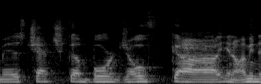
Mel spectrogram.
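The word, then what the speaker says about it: Česká zbrojovka: I'm not even going to go into how to pronounce what the real name is. Chechka Borjovka.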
